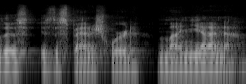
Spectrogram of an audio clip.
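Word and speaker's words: mañana: with a squiggly and it's going to be pronounced like the first n in onion like that sound a good example of this is the spanish word manana like manana all right we're not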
